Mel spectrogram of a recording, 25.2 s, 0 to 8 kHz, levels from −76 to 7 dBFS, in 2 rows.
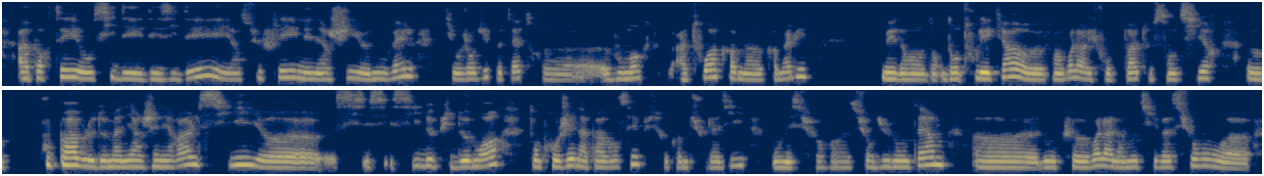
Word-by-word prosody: apporter 195 +3 +1
aussi 180 +3 0
des 175 -1 +1
des 165 0 -4
idées 210 +6 0
et - - -2
insuffler 190 +5 -4
une 205 -3 -1
énergie, 175 +2 0
heu, 165 -2 +2
nouvelle, 200 +8 -1 0.3
qui - - -4
aujourd'hui 175 +5 -2
peut-être, 190 0 -6
heu, 155 0 -5
vous 175 +2 -4
manque 185 +3 0 0.3
à 165 - -4
toi 215 +6 +1
comme 165 -4 0
comme 170 0 -5
à 185 - 0
lui. 235 +2 -2 0.7
Mais 180 -1 +5
dans 160 -1 +2
dans 155 0 -5
dans 175 +1 +1
tous 190 - -8
les 180 -1 +10
cas, 225 +3 +3
heu, 160 -1 +4
enfin 165 +1 -1
voilà, 200 +2 0
il 170 - -1
faut 165 -1 -6
pas 180 0 +1
te 180 -1 -16
sentir, 170 +4 -2 0.3
heu, 170 -1 0 0.3
coupable 225 -5 +6
de 180 - +4
manière 180 0 +3
générale 185 +6 +1
si, 230 -3 +2
heu, 165 - +2
si - - -4
si - - -4
si 205 -4 -2
depuis 195 -4 -2
2 175 +1 +7
mois, 200 +7 +2 0.3
ton 185 - +1
projet 185 +3 +3
n'a 180 -4 -1
pas 170 +1 -2
avancé 175 +8 -2
puisque 235 -8 -13
comme 160 +1 -5
tu 160 - -12
l'as 160 -1 -3
dit, 205 +6 -8 0.2
on 165 0 +1
est 160 - +5
sur, 160 +1 -8
heu, 160 0 -7
sur 165 +2 -6
du 175 +2 -4
long 175 -1 +2
terme. 225 +5 +3 0.3
Heu, 165 -2 +1
donc 170 -1 0 0.3
voilà, 200 +1 +2
la 165 -1 0
motivation, 175 +2 -1
heu, 140 -1 -1
175 Hz, 180 wpm, -21 LUFS, 165-200 Hz, 0.7 s, les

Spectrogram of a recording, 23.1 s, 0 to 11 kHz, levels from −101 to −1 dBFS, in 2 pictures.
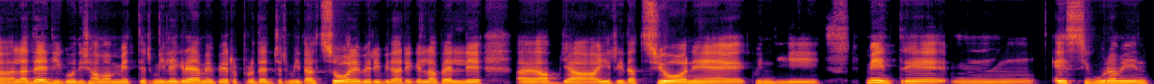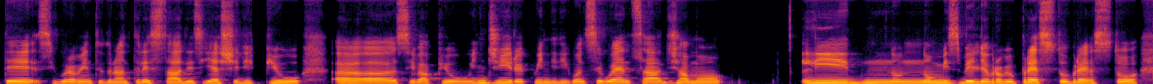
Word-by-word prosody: la 190 +1 +1
dedico, 195 0 +2
diciamo, 190 0 -2
a - - -2
mettermi 195 +1 -2
le 200 0 +2
creme 200 -1 +2
per 190 0 -2
proteggermi 195 0 -3
dal 200 +2 -1
sole, 210 -1 +4
per 190 -1 0
evitare 185 0 -1
che 185 - -4
la 185 0 0
pelle, 190 -1 +1 0.3
ehm, 190 -1 -1
abbia 185 -1 0
irritazione, 200 0 +3
quindi 185 -3 -4 0.4
mentre 225 -6 +2
mhmm, 190 -3 -6 0.2
e 235 - +6
sicuramente 220 -2 +1
sicuramente 200 +1 -4
durante 195 0 -5
l'estate 200 -2 -2
si 195 +1 -6
esce 200 0 -2
di 200 +1 -8
più, 210 +1 -2 0.5
uhm, 180 -3 +1
si 180 +3 -6
va 195 -1 -1
più 200 0 -3
in 225 +4 -1
giro 205 -1 -1
e 190 - -5
quindi 205 -1 -5
di 195 0 -6
conseguenza, 200 0 -1
diciamo, 190 -2 -3 0.7
lì 215 0 +2
non 200 +1 0
non 210 0 +3
mi 210 0 +2
sveglio 200 0 +4
proprio 190 0 0
presto, 200 0 +1
presto. 195 0 -1
195 Hz, 130 wpm, -23 LUFS, 190-205 Hz, 0.7 s, e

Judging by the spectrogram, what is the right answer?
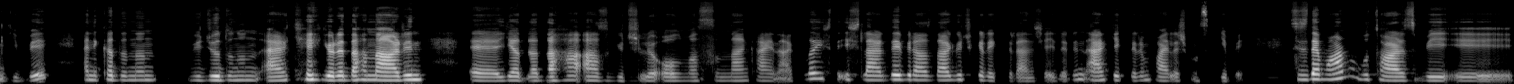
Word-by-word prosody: gibi. 270 - -4 0.3
Hani, 210 -1 -5
kadının 200 0 -5 0.3
vücudunun 195 +1 -1
erkeğe 210 +5 +3
göre 200 -1 +6
daha 210 +1 +2
narin, 205 +3 +8 0.5
eee, 185 - 0 0.3
ya 185 -1 0
da 175 0 -5
daha 195 +3 +1
az 180 -2 -3
güçlü 170 0 -8
olmasından 170 0 -10
kaynaklı, 185 +8 -6
işte, 270 -1 -9
işlerde 220 0 +1
biraz 205 -2 -2
daha 200 0 +1
güç 220 +2 -10
gerektiren 175 -4 -9
şeylerin 220 +8 -14
erkeklerin 200 -1 -3
paylaşması 175 -5 -6
gibi. 460 - -18 0.4
Sizde 230 +1 +3
var 265 +6 +3
mı 355 -9 -17
bu 225 -1 -9
tarz 180 -5 +1
bir, 175 -1 -3
eee, 395 - -8
200 Hz, 130 wpm, -22 LUFS, 180-220 Hz, 0.5 s, narin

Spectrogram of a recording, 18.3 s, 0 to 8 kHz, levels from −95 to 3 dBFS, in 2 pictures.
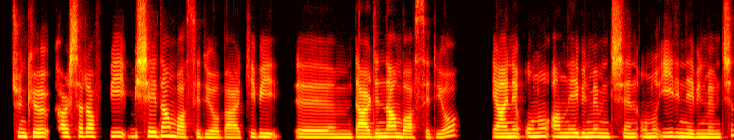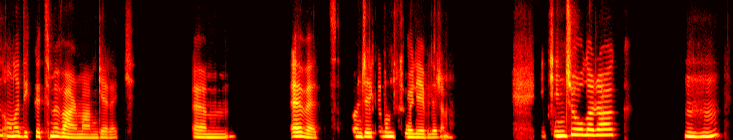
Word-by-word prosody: Çünkü 220 -1 +1
karşı 225 -2 +2
taraf 230 -1 0
bi 235 -2 -1
bir 220 +1 0
şeyden 245 +1 +5
bahsediyor 190 -3 -2
belki, 175 +3 -4
bir, 205 0 -2 0.2
emm, 185 -1 -2
derdinden 205 +1 +4
bahsediyor. 185 - -3 0.4
Yani, 205 0 +4
onu 220 +1 +1
anlayabilmem 215 0 +1
için, 205 -1 -1
onu 205 0 -3
iyi 220 0 -1
dinleyebilmem 195 -3 0
için 290 +11 -3
ona 245 -2 -1
dikkatimi 230 +1 -1
vermem 175 -4 -2
gerek. 170 0 -11 0.7
Emm 180 -1 -4 0.8
Evet. 210 -9 +3 0.5
Öncelikle 220 +1 0
bunu 235 - +5 0.2
söyleyebilirim. 185 -1 -3 1.1
2'nci 265 +4 +4
olarak 315 0 0 0.7
Hı 240 - +5
hı. 230 +7 +1
210 Hz, 110 wpm, -23 LUFS, 190-230 Hz, 1.1 s, şeyden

